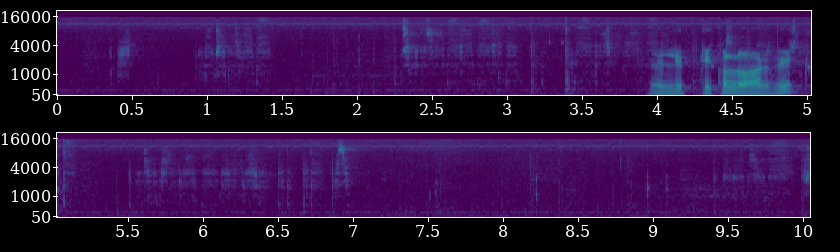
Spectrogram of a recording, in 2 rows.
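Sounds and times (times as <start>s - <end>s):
low room hum: 0.0s - 10.0s
stylus scratching on screen: 0.4s - 1.5s, 2.3s - 7.1s, 9.5s - 10.0s.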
